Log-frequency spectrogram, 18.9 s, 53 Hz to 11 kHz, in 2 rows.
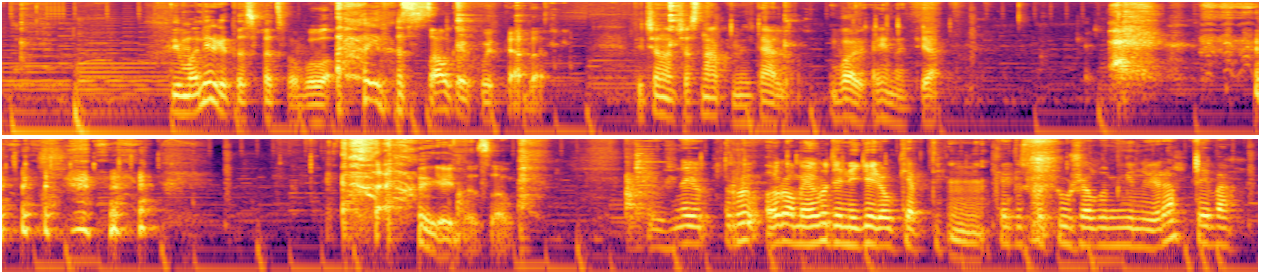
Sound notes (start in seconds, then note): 8.3 sneezes in Lithuanian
